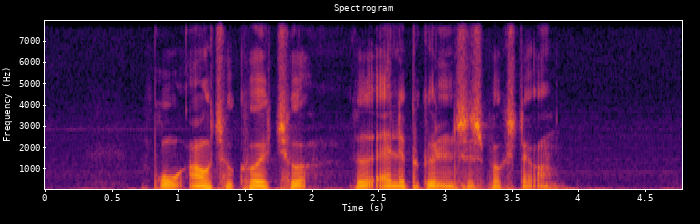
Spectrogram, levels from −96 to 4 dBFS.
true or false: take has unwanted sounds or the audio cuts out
false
